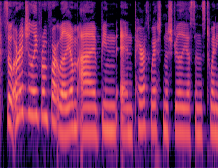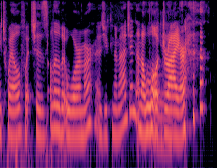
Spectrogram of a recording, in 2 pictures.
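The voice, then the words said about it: Scottish accent. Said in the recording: “clearly a Scottish accent. It's a gorgeous accent.”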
